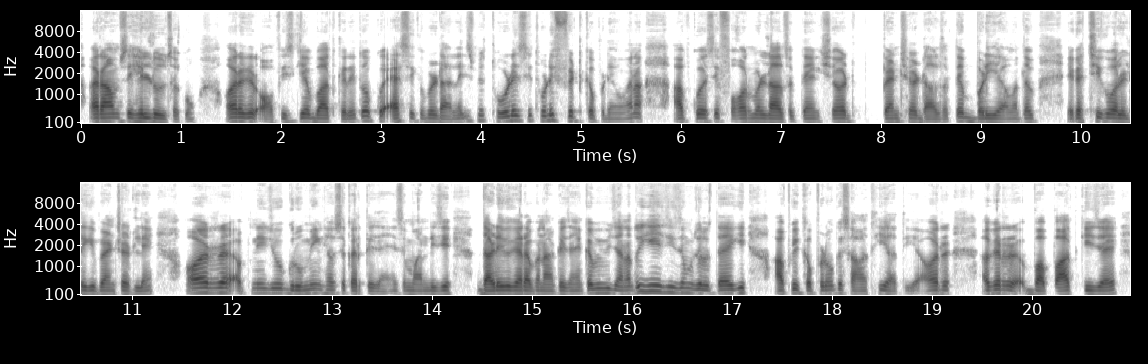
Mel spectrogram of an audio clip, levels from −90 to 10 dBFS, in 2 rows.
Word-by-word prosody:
आराम 125 +1 +8
से - - +2
हिल-डुल 120 -2 +3
सकूँ। - - -9 0.3
और 130 +1 +7
अगर 130 0 +4
ऑफ़िस 110 +2 -8
की 125 +2 -1
अब 120 - 0
बात 110 -1 +3
करें, 105 +1 -2
तो 150 - 0
आपको 150 - 0
ऐसे 115 +3 +2
कपड़े 115 0 -3
डालने 105 0 -2
हैं, - - -8
जिसमें 160 +2 -10
थोड़े-से 155 +4 0
थोड़ी 170 +3 0
फ़िट 150 -2 -2
कपड़े 100 -3 -5
हों, 100 0 -12
है - - -3
ना। - - +2 0.3
आप - - +3
कोई 125 - +2
ऐसे 120 +2 -4
फ़ॉर्मल 115 0 -2
डाल 105 -1 +6
सकते 105 +1 -6
हैं, 110 - -2
एक 105 - -15
शर्ट, 115 -1 0 0.3
पैंट-शर्ट 110 0 0
डाल 100 0 -1
सकते 105 +7 -4
हैं 125 -4 -4
बढ़िया 110 -1 0
मतलब 110 +1 -5 0.3
एक - - -2
अच्छी 135 - 0
क्वालिटी 115 -2 +2
की 115 - 0
पैंट-शर्ट 110 0 -1
लें 105 +2 -3 0.4
और 155 0 +6
अपनी 145 -2 0
जो 145 +1 -3
ग्रूमिंग 120 +3 -1
है, 125 - -7
उसे 120 - -6
करते 110 -1 -3
जाएँ। 95 -2 -11
जैसे 105 +1 -12
मान 105 -1 -6
लीजिए, 110 +2 -1 0.3
दाढ़ी 110 +2 +7
वग़ैरह 115 -1 +5
बना 105 -1 0
के 110 - -2
जाएँ, 105 +1 -6
कभी 140 +1 +2
भी 145 - -3
जाना। 120 -2 0
तो - - -1
ये 190 0 +2
चीज़ें 160 -3 -3
मुझे 140 -1 -1
लगता 125 0 -1
है 130 0 +4
कि 155 +3 -1 0.3
आपके 135 +5 +3
कपड़ों 120 0 -2
के 140 - -3
साथ 105 -1 -5
ही 125 - -2
आती 100 - -6
है। - - -7
और 120 +1 0 0.3
अगर 125 +2 +2 0.2
ब 110 -1 +4
बात 105 +2 +6
की 115 -1 -1
जाए, 110 +3 +2
115 Hz, 245 wpm, -25 LUFS, 110-130 Hz, 0.4 s, आराम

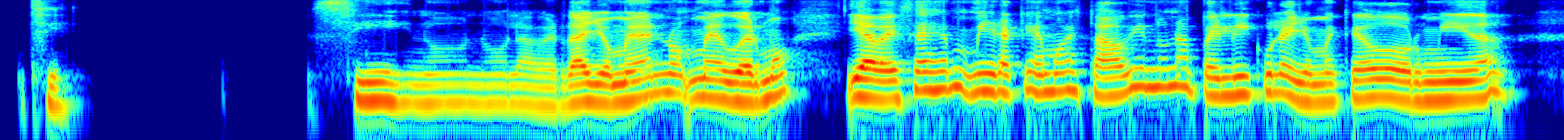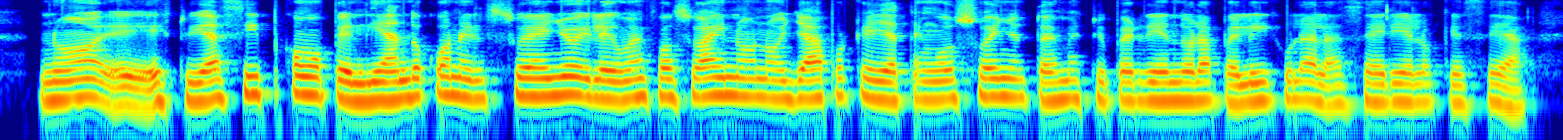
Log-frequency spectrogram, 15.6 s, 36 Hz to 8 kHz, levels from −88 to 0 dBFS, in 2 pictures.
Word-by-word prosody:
Sí. 140 -1 -9 1.1
Sí, 165 -2 -1
no, 150 0 -7
no, 150 0 -9
la 150 -1 -7
verdad 140 +3 +1
yo 155 -1 +3
me 170 +5 +3 0.2
me 185 0 +1
duermo 170 +6 +4 0.2
y 195 - +5
a 185 - +10
veces 215 +9 +3
mira 230 -4 +1
que 250 - -3
hemos 235 +2 0
estado 205 -5 0
viendo 280 +2 0
una 285 -3 -1
película 210 +2 +1
y - - +2
yo 160 - +1
me 155 0 -2
quedo 185 +2 +2
dormida, 175 +5 +2 0.4
¿no? 175 +3 0
Eh, 140 -6 0
estoy 165 +1 -2
así 185 +4 0
como 205 0 0
peleando 170 +2 +2
con 210 0 0
el 180 -1 -3
sueño 195 +3 +1
y 200 - +1
le 185 - +1
digo 175 0 +1
a - - -1
mi 190 - 0
esposo: 190 0 -3
"Ay, 200 +1 +2
no, 200 -1 -1
no, 185 -2 -3
ya, 180 +1 0
porque 195 -1 -4
ya 170 -1 0
tengo 175 +1 -3
sueño, 195 +1 -1
entonces 170 -3 -3
me 175 - -3
estoy 175 -1 -8
perdiendo 165 0 -1
la 170 - -2
película, 165 +3 -3
la 145 -2 -4
serie, 155 +2 -3
lo 155 0 -7
que 155 -1 -7
sea". 145 -4 -7
175 Hz, 225 wpm, -20 LUFS, 160-195 Hz, 1.1 s, a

